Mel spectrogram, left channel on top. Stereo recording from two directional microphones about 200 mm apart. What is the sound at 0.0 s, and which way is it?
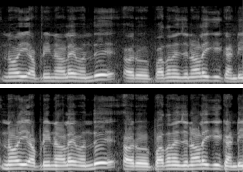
Speech, 50° right (ahead or behind).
